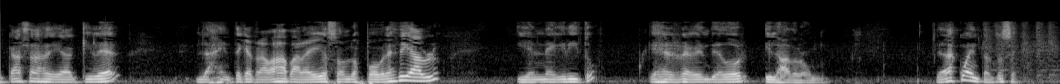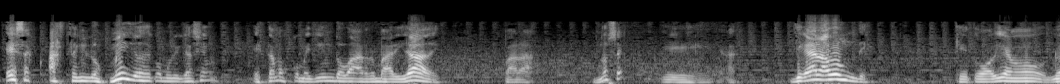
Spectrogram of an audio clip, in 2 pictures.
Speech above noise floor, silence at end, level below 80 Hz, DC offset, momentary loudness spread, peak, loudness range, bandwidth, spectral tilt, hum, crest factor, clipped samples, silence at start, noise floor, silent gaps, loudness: 34 dB; 0 s; -40 dBFS; under 0.1%; 19 LU; 0 dBFS; 7 LU; 11 kHz; -6 dB/octave; none; 14 dB; 0.7%; 0 s; -47 dBFS; none; -13 LUFS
